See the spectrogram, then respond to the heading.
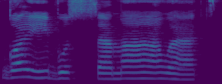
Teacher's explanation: Cara membacanya dengan mentasydidkan sehingga alif lam tidak terbaca. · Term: alif lam syamsiyah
